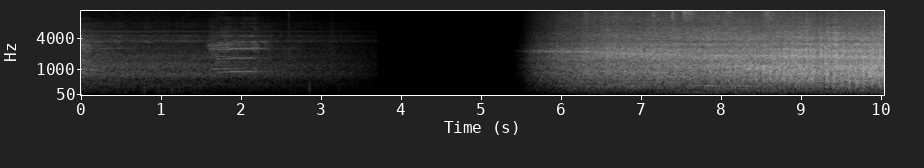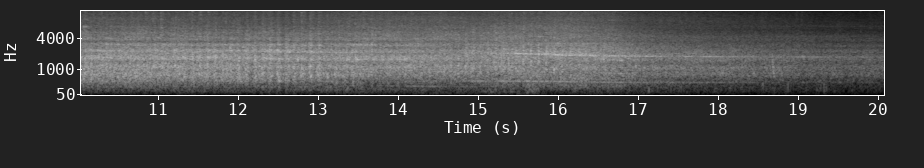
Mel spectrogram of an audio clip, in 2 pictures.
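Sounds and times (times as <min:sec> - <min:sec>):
train wheels rushing on rail: 0:05.6 - 0:20.0.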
